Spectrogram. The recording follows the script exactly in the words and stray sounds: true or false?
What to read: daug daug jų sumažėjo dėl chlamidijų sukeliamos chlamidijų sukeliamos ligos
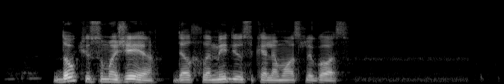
false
